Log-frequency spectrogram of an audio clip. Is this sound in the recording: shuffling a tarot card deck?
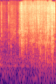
yes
